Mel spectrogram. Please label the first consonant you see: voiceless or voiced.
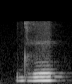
voiced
